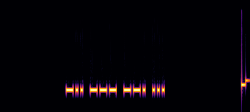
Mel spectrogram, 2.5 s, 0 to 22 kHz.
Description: Morse code, heard as a keyed tone, about 46 wpm, 700 Hz. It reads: DOGS
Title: Sentences from Top 1600 Words - New Word Drill Alt - 50wpm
